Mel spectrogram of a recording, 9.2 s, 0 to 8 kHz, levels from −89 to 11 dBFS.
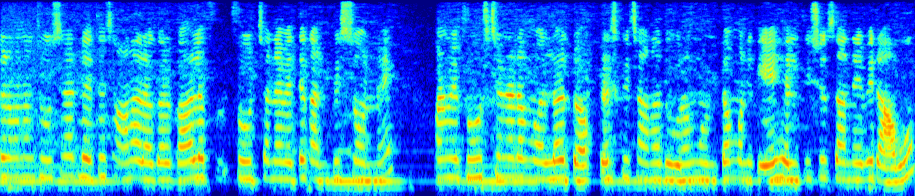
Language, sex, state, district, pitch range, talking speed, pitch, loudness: Telugu, female, Telangana, Nalgonda, 255-280 Hz, 170 wpm, 265 Hz, -20 LUFS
